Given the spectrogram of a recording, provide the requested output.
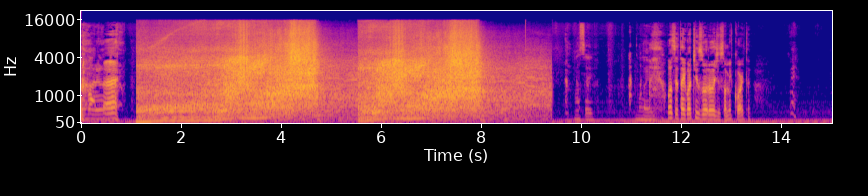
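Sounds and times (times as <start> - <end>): car engine revving: 1.1 - 9.4.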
